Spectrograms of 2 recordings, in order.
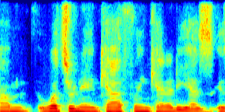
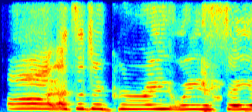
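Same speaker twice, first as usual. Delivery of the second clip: gushing; 9 semitones higher than usual. Retold or imitated. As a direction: act amazed and charmed. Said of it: "I was like".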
